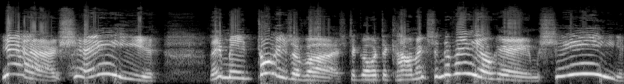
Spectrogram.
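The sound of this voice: A woman's put-on character voice, high in pitch with very wide pitch swings, at a fairly slow pace.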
